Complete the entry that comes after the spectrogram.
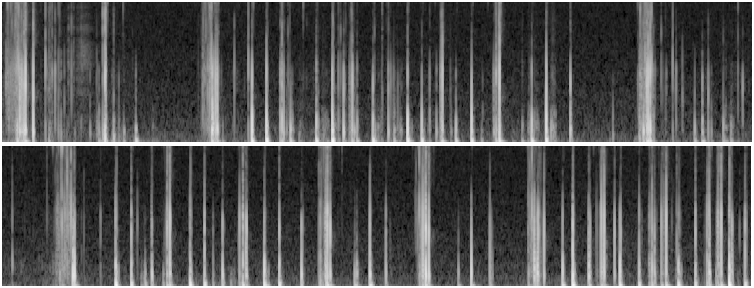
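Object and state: Beeswax fabric wrap.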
